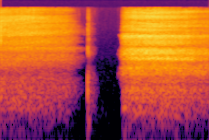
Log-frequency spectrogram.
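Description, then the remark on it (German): A deep, conscious breath drawn in slowly, a brief pause, then a long, airy exhale, with no talking. “Du atmest ganz bewusst, du entscheidest dich dafür ganz bewusst.”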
